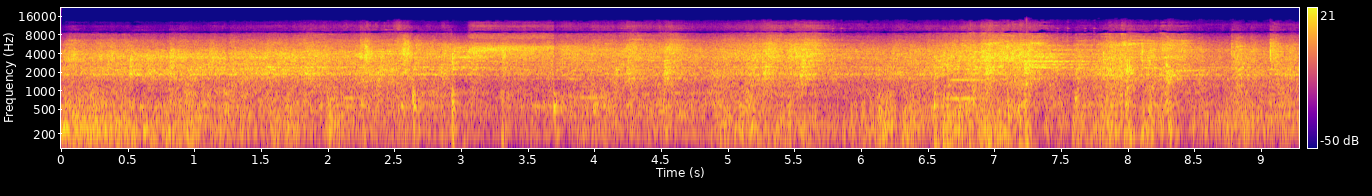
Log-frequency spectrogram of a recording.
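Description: Jana Shatabdi Express passenger coach running along the track, heard from its open door: wheels clattering on the rails in an irregular string of sharp clicks over a steady rushing noise.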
